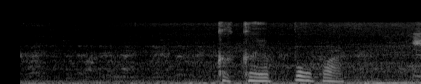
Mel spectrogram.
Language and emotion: Russian, angry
